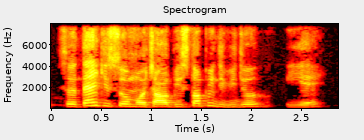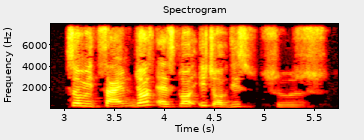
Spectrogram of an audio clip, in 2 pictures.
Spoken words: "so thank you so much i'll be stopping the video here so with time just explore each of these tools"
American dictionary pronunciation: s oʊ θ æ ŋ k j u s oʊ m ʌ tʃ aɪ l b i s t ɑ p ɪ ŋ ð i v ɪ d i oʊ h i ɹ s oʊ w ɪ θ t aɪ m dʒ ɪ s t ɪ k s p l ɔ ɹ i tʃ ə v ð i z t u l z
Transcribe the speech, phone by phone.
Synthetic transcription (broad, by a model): s oʊ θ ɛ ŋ k j u s oʊ m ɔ tʃ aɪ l b i s t ɑ p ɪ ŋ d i v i d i oʊ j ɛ s oʊ w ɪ t aɪ m dʒ ɪ s t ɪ k s p l ɔ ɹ i tʃ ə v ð i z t u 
